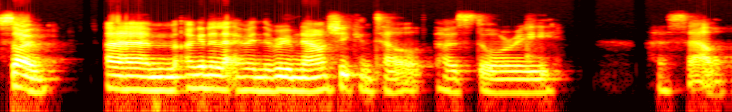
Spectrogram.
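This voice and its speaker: A woman's very deep, low voice in a British accent, monotone and flat, at a fairly slow pace. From UK. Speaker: podcast host. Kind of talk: interview intro. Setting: video call.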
